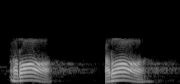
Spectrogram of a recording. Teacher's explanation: اس میں مشابہت تکرار ہے، ہلکی سی کپ کپاہٹ جسے رعشہ کہتے ہیں ، ہلکی سی کپ کپاہٹ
